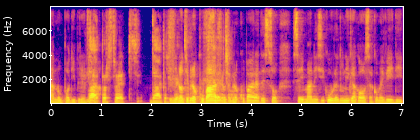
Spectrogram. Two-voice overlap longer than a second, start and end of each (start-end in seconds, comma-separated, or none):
2.3-3.9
